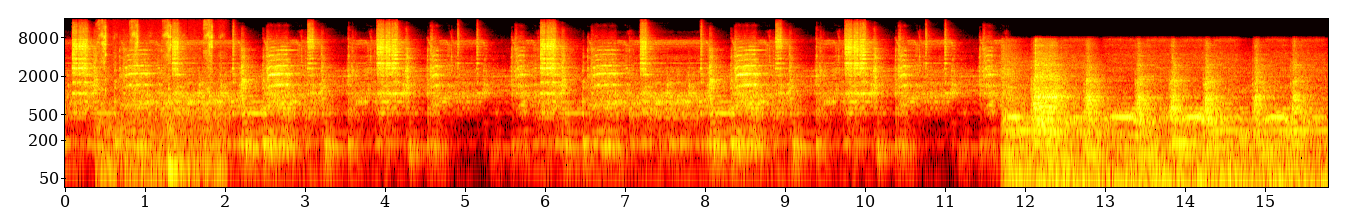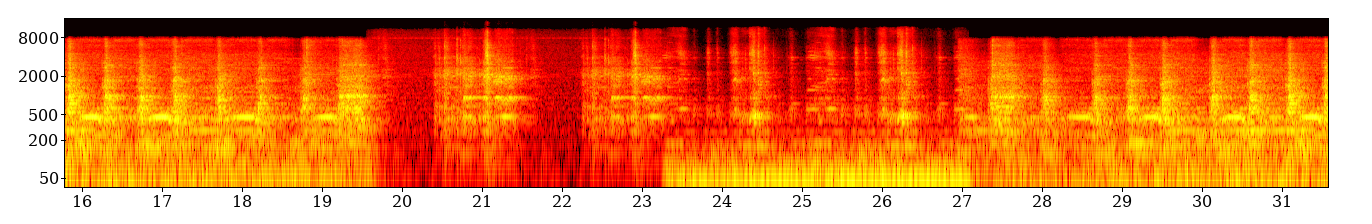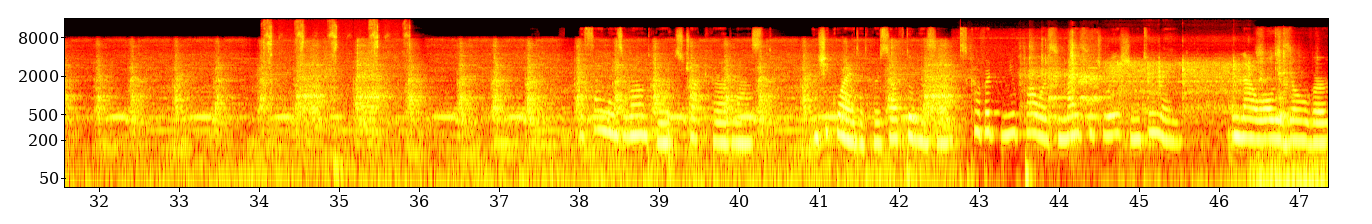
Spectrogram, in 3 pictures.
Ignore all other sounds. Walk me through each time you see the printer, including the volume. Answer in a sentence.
You can hear the printer from 0.0 to 47.3 s, getting quieter then louder.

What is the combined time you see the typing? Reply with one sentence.
You can't hear the typing here.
